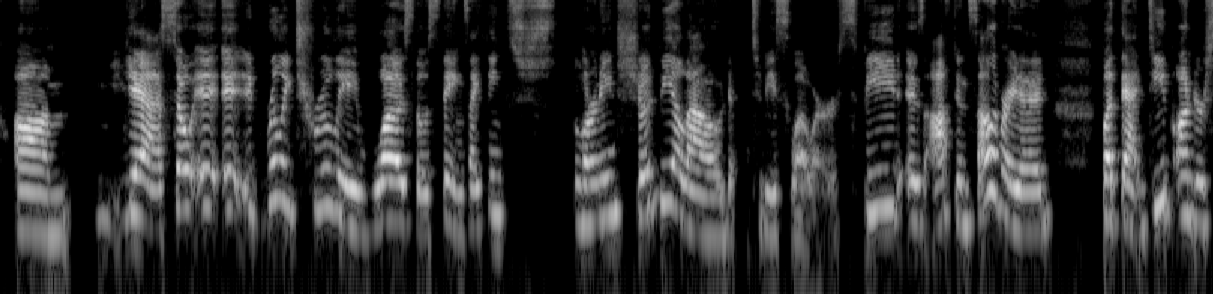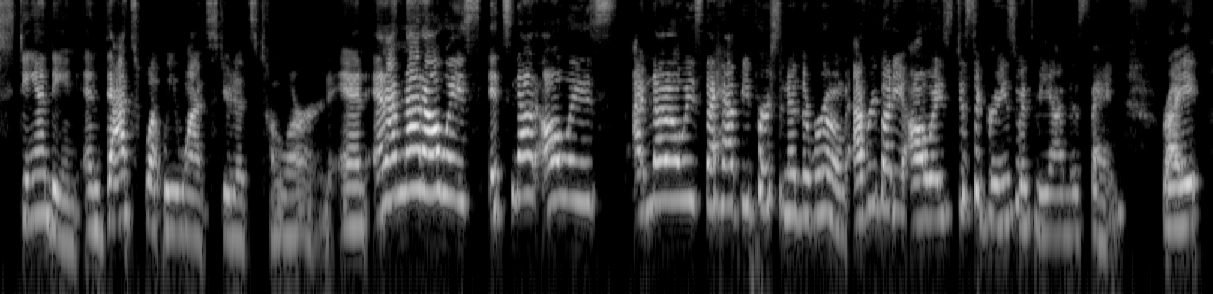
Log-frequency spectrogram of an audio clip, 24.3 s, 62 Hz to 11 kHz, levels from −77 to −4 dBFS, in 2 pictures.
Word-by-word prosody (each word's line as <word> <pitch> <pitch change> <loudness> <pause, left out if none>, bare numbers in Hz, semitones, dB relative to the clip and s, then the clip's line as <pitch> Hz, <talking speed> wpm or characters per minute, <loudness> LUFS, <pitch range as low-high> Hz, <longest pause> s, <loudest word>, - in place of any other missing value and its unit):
Um, 185 -2 +4 0.3
y 240 0 -22 0.2
yeah, 240 -5 +6
so 280 +8 +1
i - - -8 0.3
i - - +6 0.2
it 265 - -20
really 320 -2 -3
truly 260 -7 -3
was 220 +1 +6
those 180 -1 -8
things. 195 -4 -5
I 200 0 -3
think 255 +2 -11
s 480 0 -9 0.2
learning 220 +3 -2
should 265 +2 -5
be 310 -1 -5
allowed 185 -8 +1 0.2
to - - -13
be 365 -1 -7
slower, 485 +6 -9
speed 280 +4 -6
is 440 +1 -2
often 220 -2 0
celebrated, 210 - +1 0.5
but 235 0 +4
that 220 -3 +3
deep 290 +8 -4
understanding, 230 - -2
and 195 -1 -7
that's 255 +2 +3
what 215 -1 -2
we 190 0 -4
want 180 -2 -4
students 170 -3 -10
to - - -17
learn. 175 0 -10
And 205 0 -1
and 270 - +3
I'm 345 +2 +4
not 390 +1 +8
always 360 -4 +7
it's 260 +5 -2
not 355 0 +2
always 325 0 -2 0.2
I'm 265 +1 -1
not 320 +1 +4
always 325 -1 -1
the 290 -2 +2
happy 300 0 -3
person 350 +2 -3
in 260 0 -5
the 245 0 -4
room, 245 -6 -2
everybody 285 +4 +1
always 240 +2 0
disagrees 245 - -6
with 205 +1 -7
me 180 -2 -9
on 180 0 -9
this 180 0 -15
thing, 250 +4 -11 0.4
right? 440 +1 0
250 Hz, 160 wpm, -23 LUFS, 205-310 Hz, 0.5 s, not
